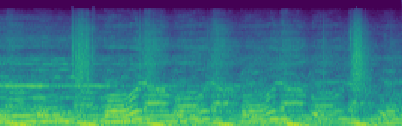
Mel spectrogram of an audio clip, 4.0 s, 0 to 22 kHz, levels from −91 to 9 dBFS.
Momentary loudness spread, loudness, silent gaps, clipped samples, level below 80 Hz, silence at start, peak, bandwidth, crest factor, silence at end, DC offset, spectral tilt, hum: 5 LU; -11 LUFS; none; under 0.1%; -18 dBFS; 0 s; 0 dBFS; 12.5 kHz; 10 dB; 0 s; under 0.1%; -7.5 dB/octave; none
